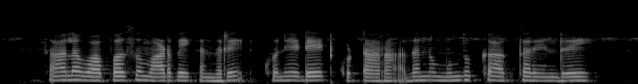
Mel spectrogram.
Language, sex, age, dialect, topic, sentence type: Kannada, female, 31-35, Central, banking, question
